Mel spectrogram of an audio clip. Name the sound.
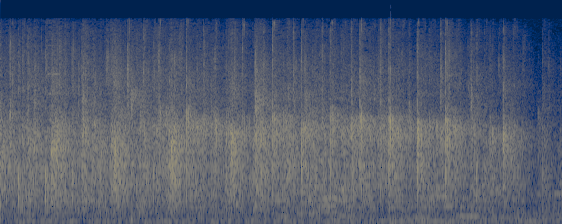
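audience applause for the board of trustees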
